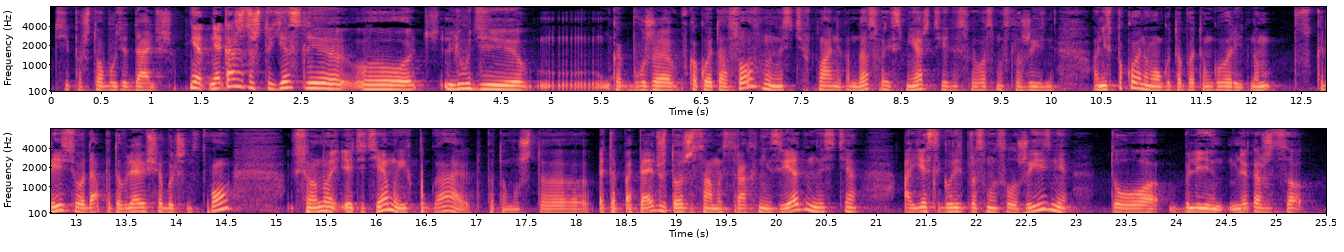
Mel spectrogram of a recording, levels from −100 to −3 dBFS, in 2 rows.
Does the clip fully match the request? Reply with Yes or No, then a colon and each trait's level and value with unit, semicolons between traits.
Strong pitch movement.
No: average, 3.2 semitones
